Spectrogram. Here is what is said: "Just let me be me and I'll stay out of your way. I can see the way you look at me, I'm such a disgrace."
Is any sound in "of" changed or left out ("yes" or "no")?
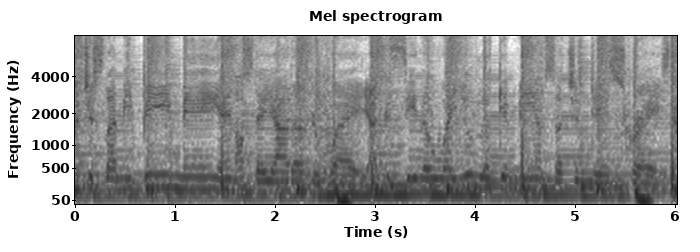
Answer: no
